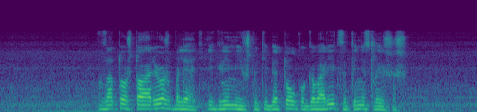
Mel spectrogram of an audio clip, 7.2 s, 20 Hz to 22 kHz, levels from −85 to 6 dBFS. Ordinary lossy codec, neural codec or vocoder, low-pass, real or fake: none; none; 7.2 kHz; real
